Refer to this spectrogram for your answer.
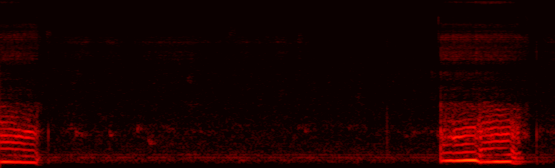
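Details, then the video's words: Loud snoring from a sleeping black pug. A buzzing, low snore ends, near-silence follows for about five seconds, then another harsh, rattling snore of roughly a second with a dip in the middle. "黒パグ いびき"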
